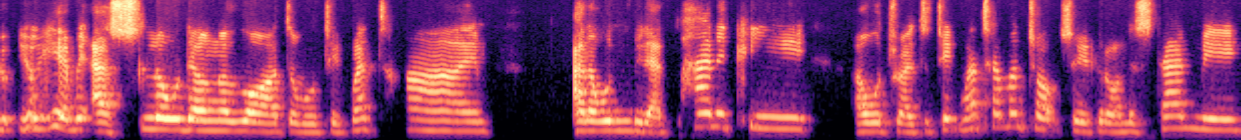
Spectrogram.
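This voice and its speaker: A woman speaks at a moderate pace. Her pitch is fairly high, with ordinary variation. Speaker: radio host. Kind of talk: casual chat. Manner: loud.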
